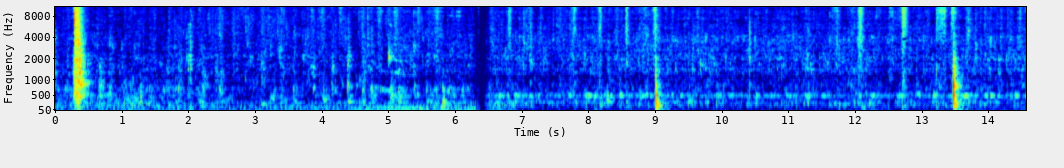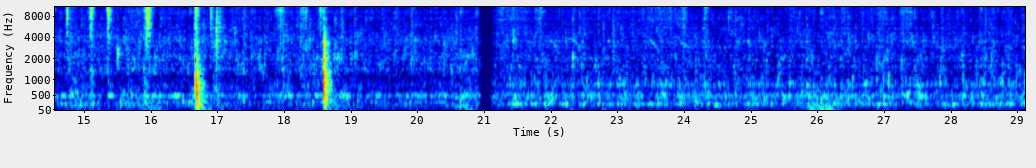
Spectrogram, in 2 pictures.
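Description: Water running steadily, with a few sharp knocks or clatters now and then.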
